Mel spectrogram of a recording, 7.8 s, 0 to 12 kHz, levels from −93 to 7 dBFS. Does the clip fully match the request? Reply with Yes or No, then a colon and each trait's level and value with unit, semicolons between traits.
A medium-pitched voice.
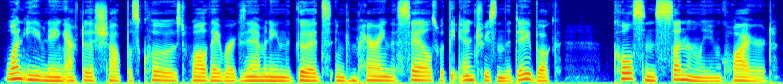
Yes: medium, 160 Hz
